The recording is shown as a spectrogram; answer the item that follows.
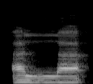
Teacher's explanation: Alla, bukan an, karena sudah mengalami proses idgham di situ. Idgham yang menjadi satu kesatuan kata.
